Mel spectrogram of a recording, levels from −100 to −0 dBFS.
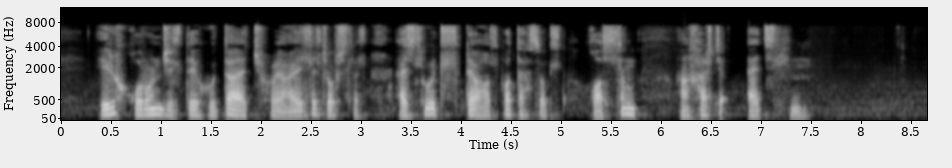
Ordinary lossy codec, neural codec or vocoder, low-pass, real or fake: AAC, 48 kbps; codec, 16 kHz, 4 kbps, X-Codec, WavLM features, trained on Multilingual LibriSpeech; 7.2 kHz; fake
